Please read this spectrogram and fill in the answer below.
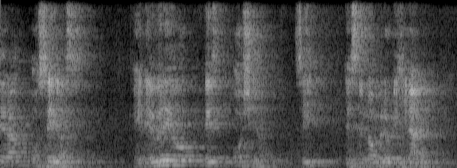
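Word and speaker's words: הושע: En hebreo es Oshia, ¿sí? Es el nombre original. Se dice así, se escribe, no es muy difícil, pero bueno, no es detalle tan importante.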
